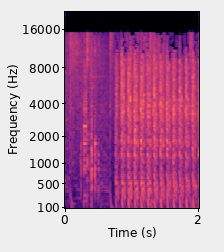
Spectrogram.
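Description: Automatic gunfire, a fast, even stream of shots that starts about three-quarters of a second in.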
